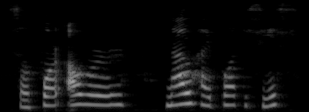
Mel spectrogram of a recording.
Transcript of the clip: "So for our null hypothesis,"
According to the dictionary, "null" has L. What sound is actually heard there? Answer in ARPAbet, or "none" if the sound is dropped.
W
